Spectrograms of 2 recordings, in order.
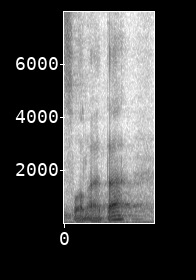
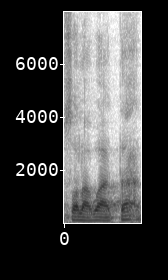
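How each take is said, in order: First: The word has no w sound, with a long vowel. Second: The word has a w sound before the ending. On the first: The speaker calls it right. "tapi sholata zakata" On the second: The speaker calls it wrong. "bukan sholawata"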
